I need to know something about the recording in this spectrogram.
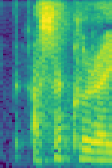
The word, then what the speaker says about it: Asakura: any people who are not Japanese to just pronounce or remember. Uh, Asakura is Asakura, but you don't want to remember.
